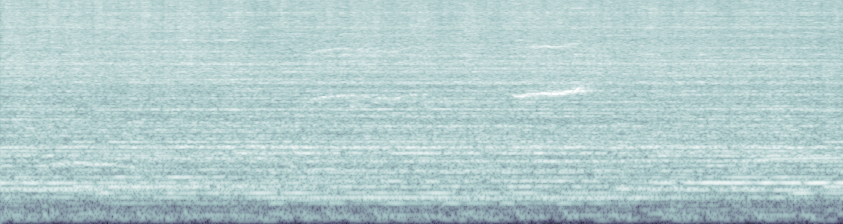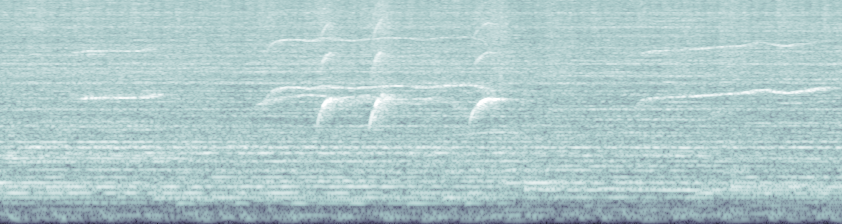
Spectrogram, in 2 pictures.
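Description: Music from a DJ set playing loud over a festival PA, steady throughout, with several short rising whistle-like sweeps a little past the middle.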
